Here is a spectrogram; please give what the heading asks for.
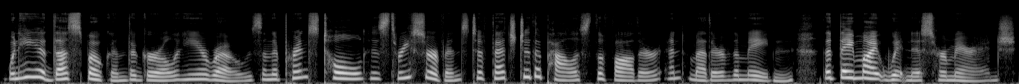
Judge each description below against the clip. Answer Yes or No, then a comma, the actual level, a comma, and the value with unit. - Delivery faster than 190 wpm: Yes, fast, 205 wpm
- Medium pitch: No, high, 225 Hz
